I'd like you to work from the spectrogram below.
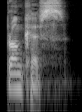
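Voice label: "bronchus", British English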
